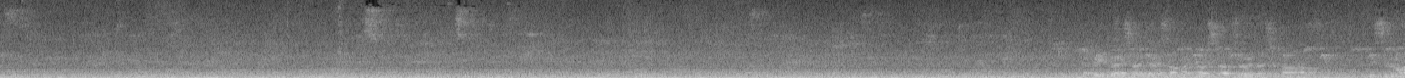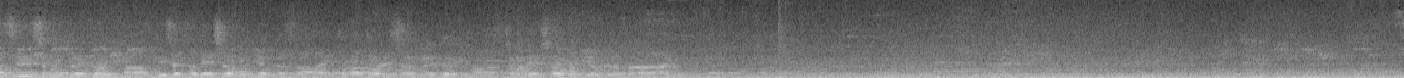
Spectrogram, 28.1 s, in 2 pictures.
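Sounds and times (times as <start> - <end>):
JR Yamanote Line train at Shibuya: 0.0 - 28.0.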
